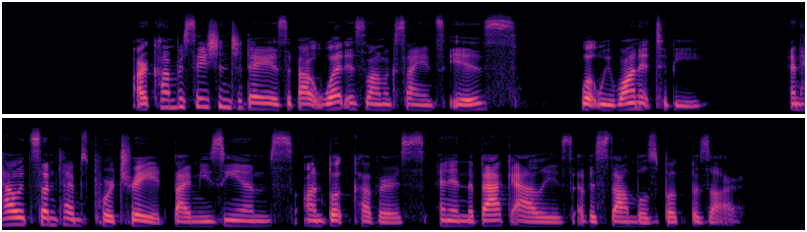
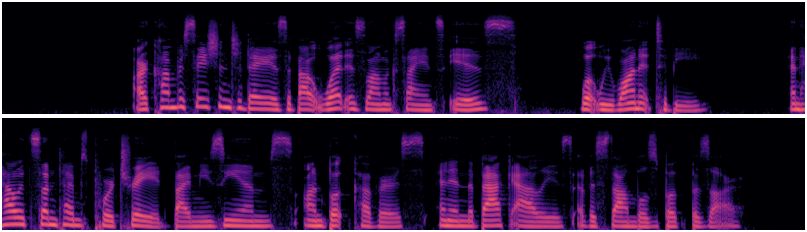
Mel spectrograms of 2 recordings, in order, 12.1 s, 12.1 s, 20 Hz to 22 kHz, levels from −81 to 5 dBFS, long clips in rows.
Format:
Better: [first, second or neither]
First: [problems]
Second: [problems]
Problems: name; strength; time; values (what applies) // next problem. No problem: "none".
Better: second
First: thin; very; fading below 300 Hz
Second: none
